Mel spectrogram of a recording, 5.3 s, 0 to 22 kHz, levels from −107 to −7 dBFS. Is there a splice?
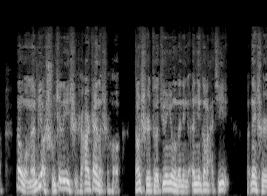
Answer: no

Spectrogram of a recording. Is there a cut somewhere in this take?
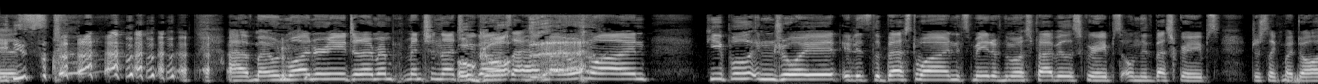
no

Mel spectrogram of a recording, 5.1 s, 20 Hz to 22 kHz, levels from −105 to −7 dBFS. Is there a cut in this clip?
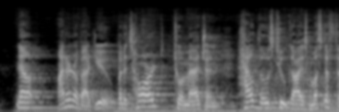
no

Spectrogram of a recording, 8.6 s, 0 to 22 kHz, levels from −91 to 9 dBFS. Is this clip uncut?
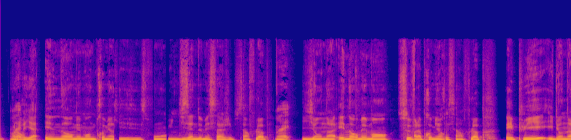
no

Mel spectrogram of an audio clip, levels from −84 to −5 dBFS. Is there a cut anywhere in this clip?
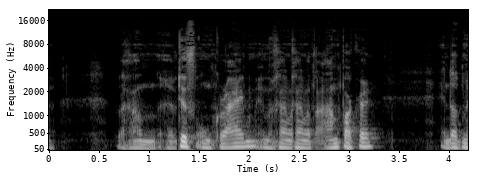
yes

